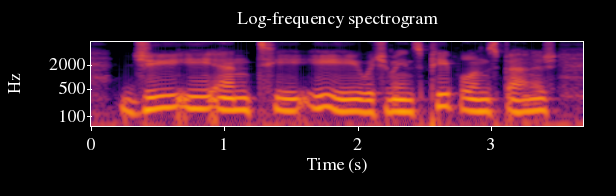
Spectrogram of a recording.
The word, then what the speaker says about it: gente: So, gente, g e n t e, which means people in Spanish, is pronounced as gente, like if it started with an H in English.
